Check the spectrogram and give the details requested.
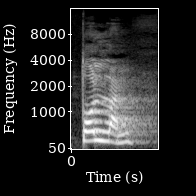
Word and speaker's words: Tollan: Tollan, que es como se pronunciaba antiguamente Tula, Tollan solo quiere decir capital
